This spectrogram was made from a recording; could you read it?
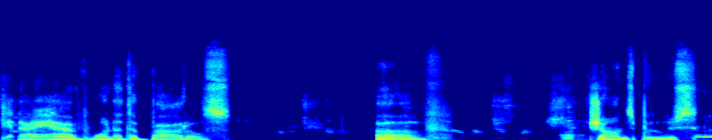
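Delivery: soft, hushed whisper. Voicing a character who leans over asking for booze: whispering in character. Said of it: "just kinda whisper".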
